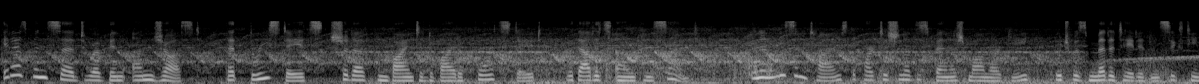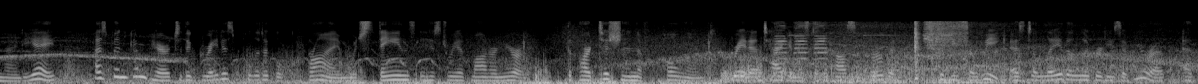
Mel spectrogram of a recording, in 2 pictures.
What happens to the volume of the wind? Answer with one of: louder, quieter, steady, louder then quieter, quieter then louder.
louder.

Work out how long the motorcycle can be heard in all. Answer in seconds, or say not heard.
4 s.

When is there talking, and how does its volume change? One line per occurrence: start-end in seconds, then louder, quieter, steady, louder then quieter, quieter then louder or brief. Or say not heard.
0.0-23.9 steady.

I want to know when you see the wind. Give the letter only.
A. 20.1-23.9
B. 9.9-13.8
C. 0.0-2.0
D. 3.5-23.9
D.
